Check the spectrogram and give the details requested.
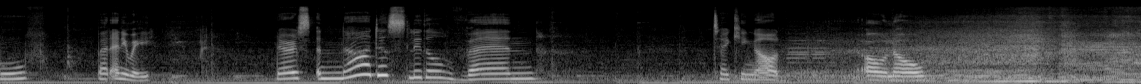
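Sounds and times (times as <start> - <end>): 
speech: 1.0 - 1.8, 2.8 - 5.6, 7.2 - 8.0, 8.6 - 9.4
steady hum of traffic: 5.6 - 11.4
motorcycle passing by: 7.3 - 11.4.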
